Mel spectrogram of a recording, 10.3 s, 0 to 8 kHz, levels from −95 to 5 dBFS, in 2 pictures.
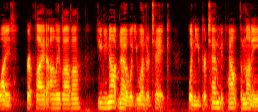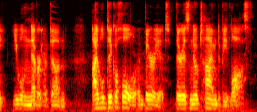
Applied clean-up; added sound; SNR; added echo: neural mask model DeepFilterNet 3.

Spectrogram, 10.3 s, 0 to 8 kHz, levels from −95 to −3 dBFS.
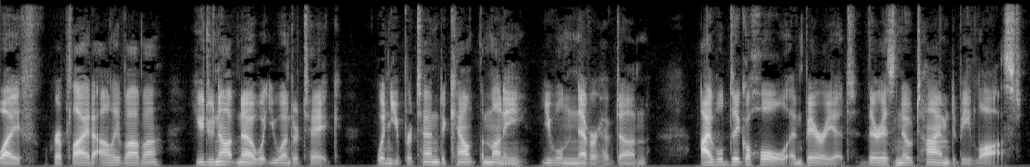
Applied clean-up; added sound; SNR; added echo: none; none; none; none.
